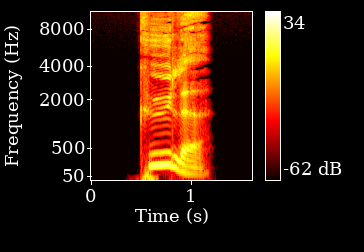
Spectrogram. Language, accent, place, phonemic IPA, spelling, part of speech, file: German, Germany, Berlin, /ˈkyːlə/, kühle, adjective / verb, De-kühle.ogg
- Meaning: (adjective) inflection of kühl: 1. strong/mixed nominative/accusative feminine singular 2. strong nominative/accusative plural 3. weak nominative all-gender singular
